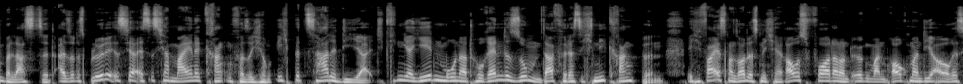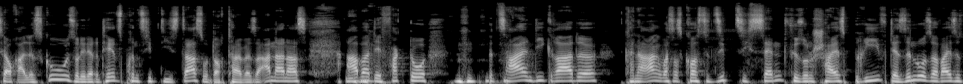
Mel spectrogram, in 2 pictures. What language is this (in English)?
German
